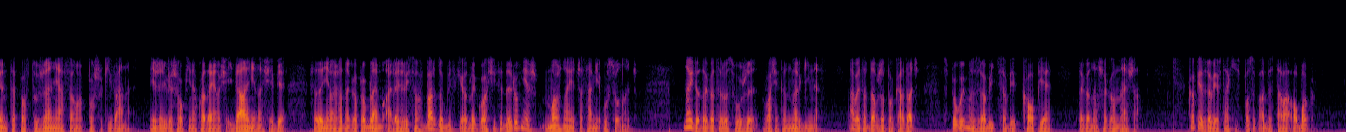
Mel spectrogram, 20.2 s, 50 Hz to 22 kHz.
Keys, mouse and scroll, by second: 19.7 right click.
